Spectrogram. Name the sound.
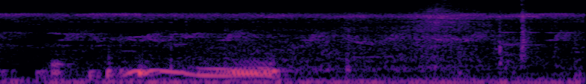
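pigeons cooing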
